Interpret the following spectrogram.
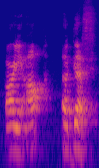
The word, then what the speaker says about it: Areopagus: Basically, in Greek, where there's a vowel, you make a syllable. Okay. And you can attach as many consonants to it as you can, and be able to get it out your mouth. So see, Areopagus. That's how you pronounce that word.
